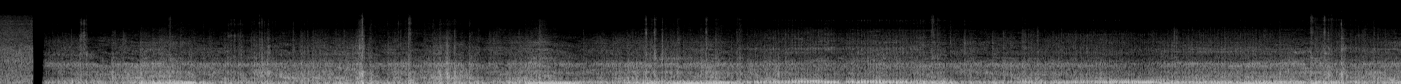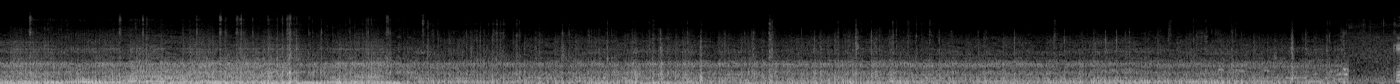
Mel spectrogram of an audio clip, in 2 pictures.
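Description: Motorcycle riding along a dirt track: the engine runs steadily under a loud, uneven rumble of wind on the microphone.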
